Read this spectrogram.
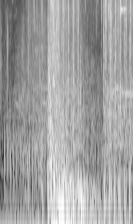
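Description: An explosion booms nearby.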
